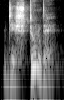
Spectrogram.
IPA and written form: diː ˈʃtʊndə (die Stunde)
